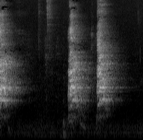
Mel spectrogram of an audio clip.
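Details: Japanese Chins barking: three sharp, high yapping barks, the first followed by a pause of over a second, the next two coming about half a second apart, each one bright and quickly fading.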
